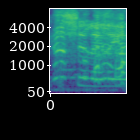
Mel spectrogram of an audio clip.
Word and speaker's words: Shillelagh: No, Shillelagh is indeed how it is pronounced, yes.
